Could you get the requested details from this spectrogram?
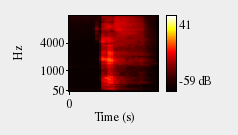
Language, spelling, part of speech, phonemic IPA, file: Dutch, F, character, /ɛf/, Nl-F.ogg
- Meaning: the sixth letter of the Dutch alphabet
